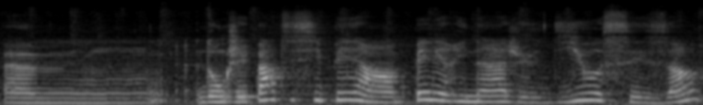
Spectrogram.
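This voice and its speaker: Speaking at a very slow pace, a woman with a Central African accent uses a medium pitch with ordinary pitch variation. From Gabon. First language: Fang (speaking French). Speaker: YouTuber. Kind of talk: casual personal vlog. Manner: conversational, with hesitations.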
